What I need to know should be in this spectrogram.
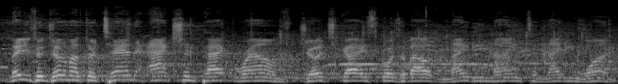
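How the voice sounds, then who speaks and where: A man working as a bilingual boxing ring announcer, with a drawn-out, booming lucha libre-style delivery over an arena PA. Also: steady tone. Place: large indoor arena over PA. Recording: echoey loud arena, crowd noise. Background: loud crowd and noise.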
